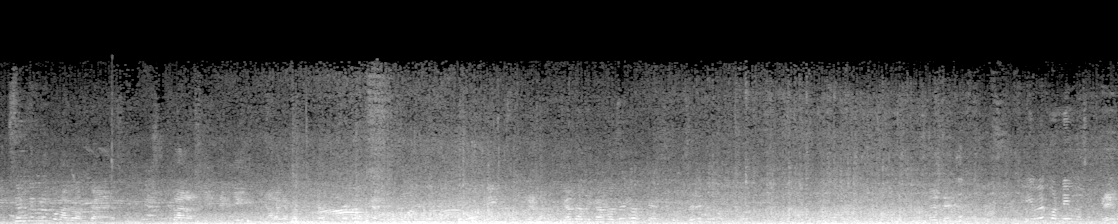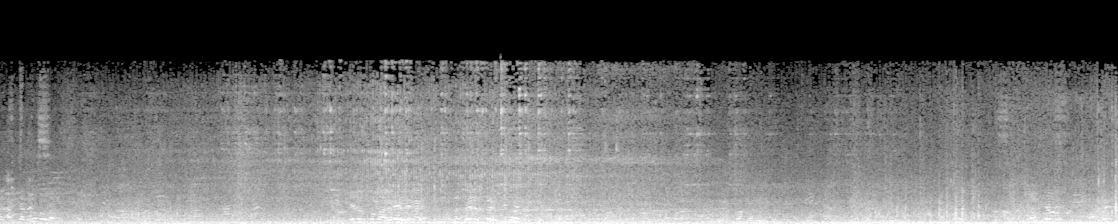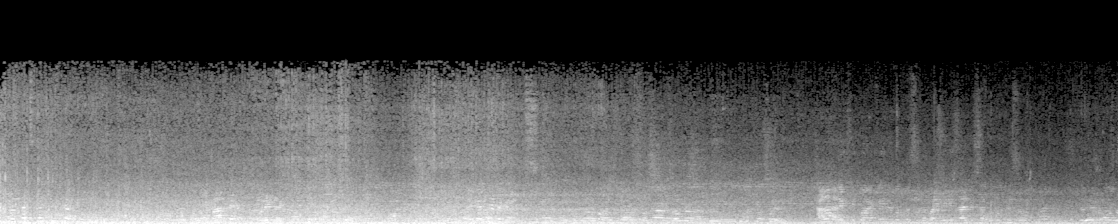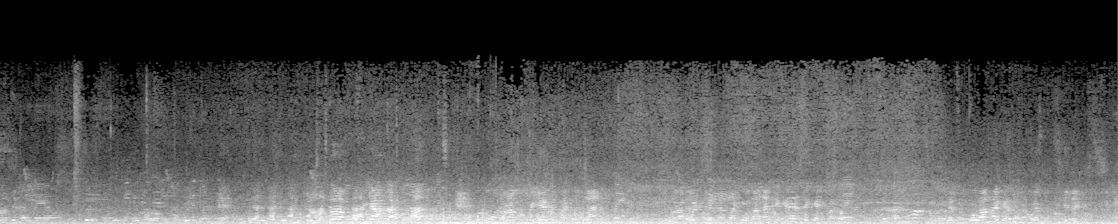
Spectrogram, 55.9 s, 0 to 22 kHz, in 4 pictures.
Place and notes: Βασ. Κωνσταντίνου, Ξάνθη, Ελλάδα - Antika Square/ Πλατεία Αντίκα- 13:30
Mild traffic, people passing by, talking.
12 May 2020, 13:30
